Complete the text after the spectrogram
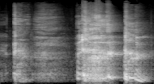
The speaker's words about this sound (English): this cough is horrible, sorry.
